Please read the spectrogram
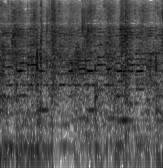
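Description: Live Irish traditional dance music, with the dancers' steps tapping on the wooden floor.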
